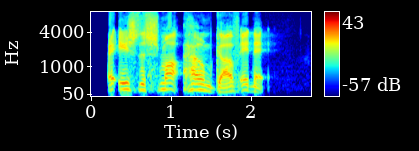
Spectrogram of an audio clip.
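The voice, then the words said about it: Slightly British put-on accent. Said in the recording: “Maybe slightly British? ... Slightly British”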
